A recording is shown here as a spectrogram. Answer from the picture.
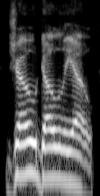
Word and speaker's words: Joe Dolio: because everyone always wonders my parents didn't like me very much so they made sure that my name rhymed all the way through Joe do Leo it's you know it's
